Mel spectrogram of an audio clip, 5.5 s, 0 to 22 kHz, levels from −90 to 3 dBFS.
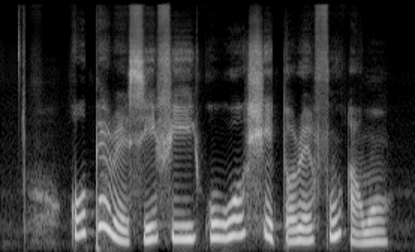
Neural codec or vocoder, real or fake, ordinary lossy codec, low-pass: autoencoder, 48 kHz, 32 numbers a frame, DAC-VAE, trained on Japanese speech; fake; none; none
